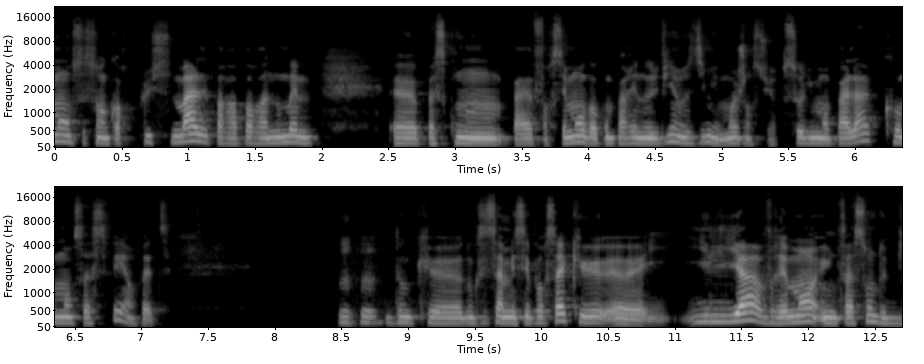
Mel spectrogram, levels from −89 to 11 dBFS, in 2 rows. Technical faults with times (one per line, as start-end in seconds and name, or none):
none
